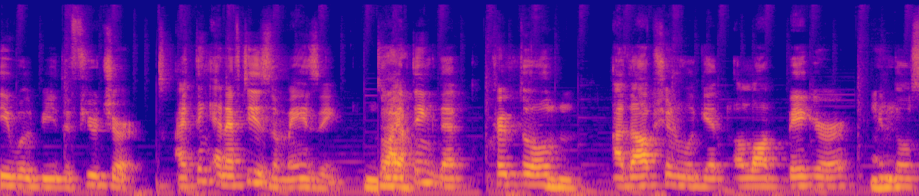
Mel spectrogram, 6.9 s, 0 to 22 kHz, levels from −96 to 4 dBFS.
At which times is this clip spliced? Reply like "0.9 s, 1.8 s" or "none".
1.2 s, 2.8 s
